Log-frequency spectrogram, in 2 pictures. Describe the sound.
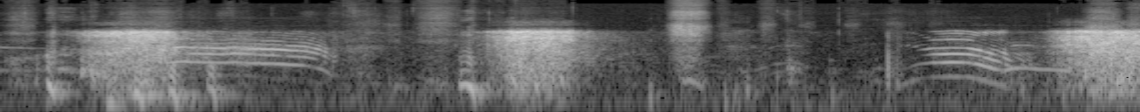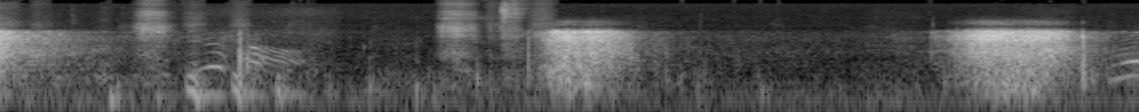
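Several bottle rockets shoot off one after another at a New Year celebration in Berlin, each a loud rushing hiss, some with a falling whistle. Soft voices can be heard in between the launches.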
